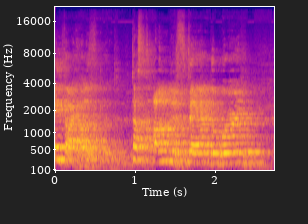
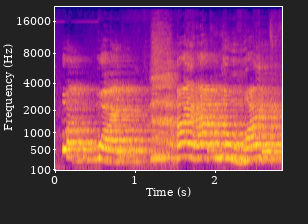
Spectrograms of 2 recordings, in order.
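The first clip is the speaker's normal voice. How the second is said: anguished; 6 semitones higher, slower than usual. Acted. Grief breaking through.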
